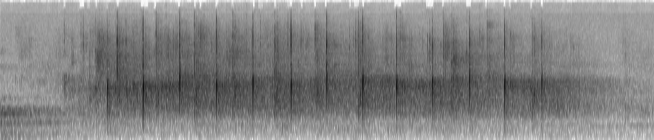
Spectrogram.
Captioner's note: applause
